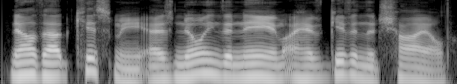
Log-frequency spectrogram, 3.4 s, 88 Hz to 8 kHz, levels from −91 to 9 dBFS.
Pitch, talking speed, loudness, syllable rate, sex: 125 Hz, 225 wpm, -16 LUFS, 4.6 syllables/s, male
